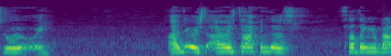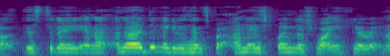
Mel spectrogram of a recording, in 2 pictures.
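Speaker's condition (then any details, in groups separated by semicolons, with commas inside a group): Cerebral palsy; has had surgery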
